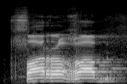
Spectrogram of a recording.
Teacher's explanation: غین کو پر پڑھیں گے، غین حروف مستعلیہ میں سے ہے۔ · را ساکن سے پہلے فا کے اوپر زبر ہے اسے را ساکن کو پر پڑھا جائے گا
